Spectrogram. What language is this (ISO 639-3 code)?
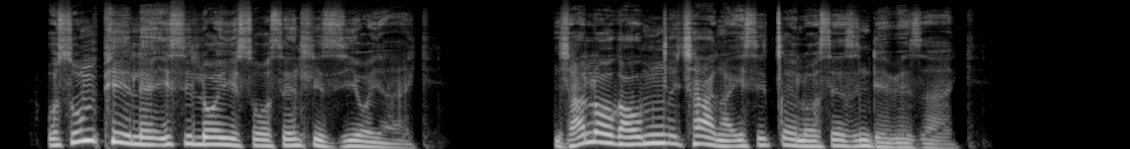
nde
